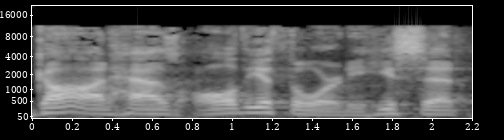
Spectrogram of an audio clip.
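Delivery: ordinary talk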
